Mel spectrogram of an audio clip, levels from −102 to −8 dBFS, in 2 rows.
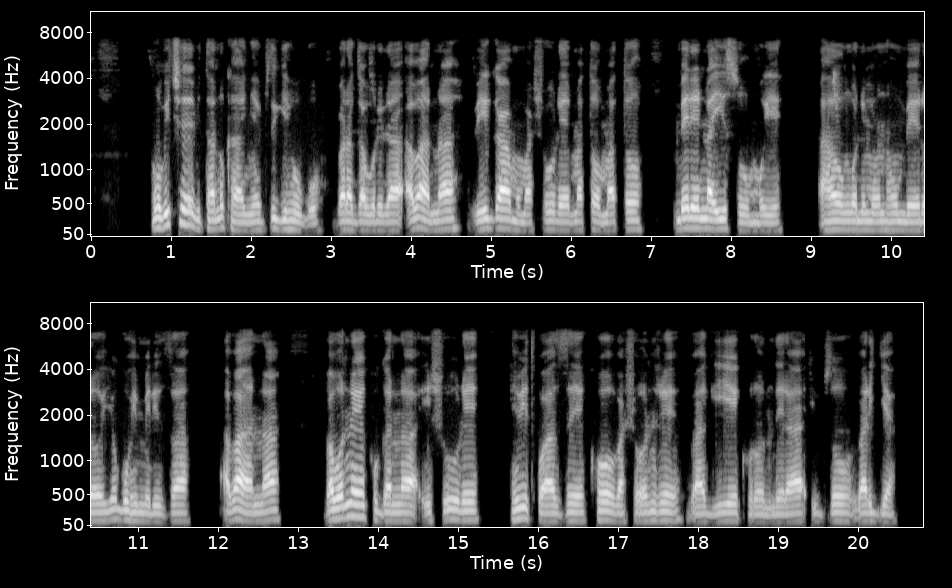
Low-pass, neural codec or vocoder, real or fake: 7.2 kHz; none; real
